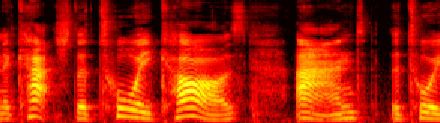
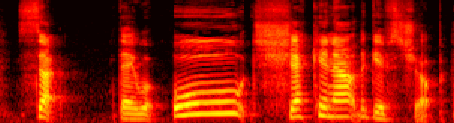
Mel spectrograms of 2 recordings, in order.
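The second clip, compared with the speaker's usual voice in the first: ordinary delivery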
